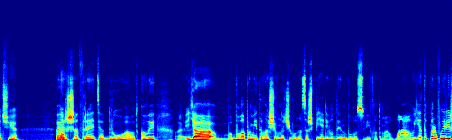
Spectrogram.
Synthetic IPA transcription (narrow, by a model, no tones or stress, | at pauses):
t͡ʃi | pɛrʃɐt̪ɾɛtʲɐd̪ɾuɦɐɔt̪kɔlˠɪ | ja | bʊlˠɑpɔmʲit̪ɪlˠɐʃt͡ʃɔwnɔt͡ʃʲiʊnɑsaʃpʲjatʲɦɔd̪ɪnbʊlˠɔsʲʋʲḭt̪lˠɔ̰t̪ɔmujʋawjat̪epɛrʋɪɾʲi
